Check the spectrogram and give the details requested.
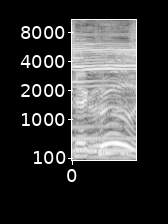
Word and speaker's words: Sirxcruzz: Sirxcruzz. What's up, man? Happy to be here. Thank you guys for having me. That Cool. X is silent.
